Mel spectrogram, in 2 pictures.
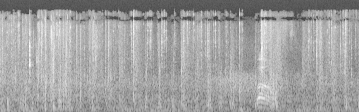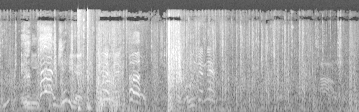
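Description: A camel's hooves thud on sandy ground at a gallop.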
